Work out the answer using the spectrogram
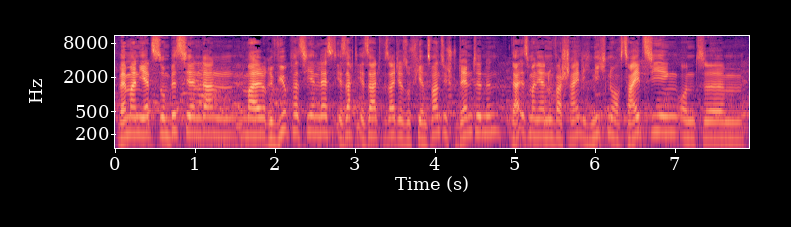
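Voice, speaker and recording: A man's voice: high-pitched, fairly even intonation, a little fast, hardly any pauses. A man hosting a radio podcast, asking chatty, jokey questions in a street interview. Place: outdoors in a busy city. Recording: crowd noise behind. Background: crowd.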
